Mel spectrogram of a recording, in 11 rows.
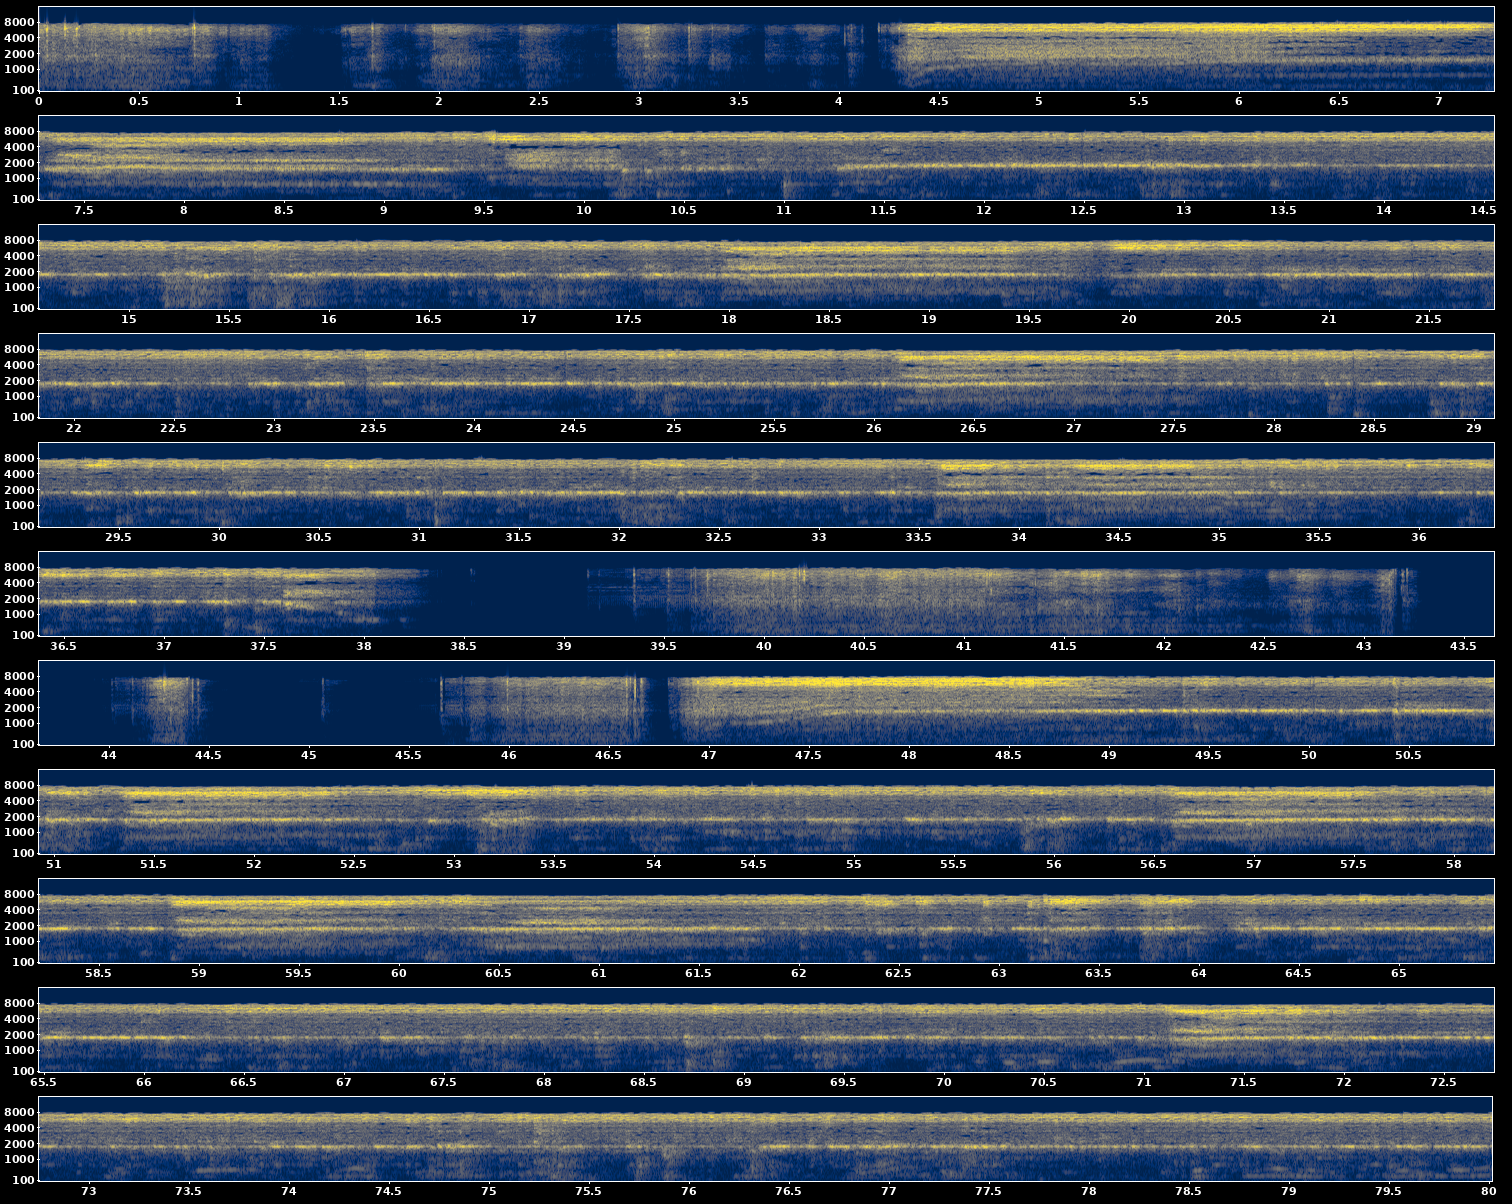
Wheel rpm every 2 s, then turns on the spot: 20, 20, 130, 190, 200, 210, 230, 230, 230, 230, 230, 230, 230, 230, 230, 230, 230, 230, 190, 0, 20, 10, 0, 110, 230, 230, 230, 230, 230, 230, 220, 230, 230, 230, 230, 230, 230, 230, 230, 230.
0-4 40-44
